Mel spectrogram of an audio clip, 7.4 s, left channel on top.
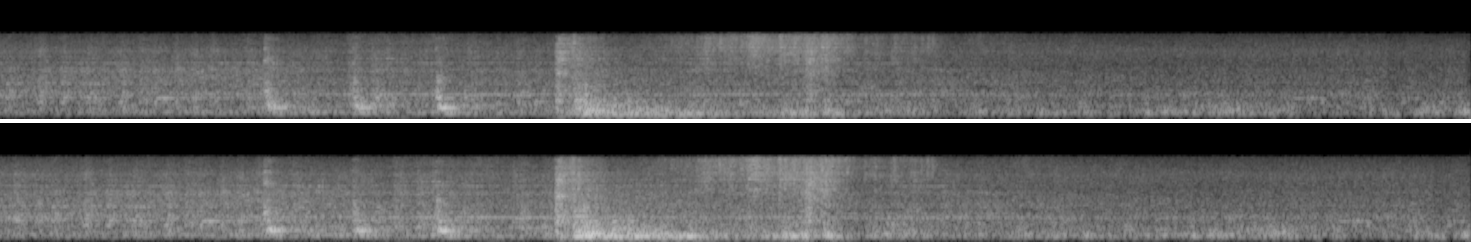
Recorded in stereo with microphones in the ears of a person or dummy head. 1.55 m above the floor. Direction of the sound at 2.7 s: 35° right (ahead or behind).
